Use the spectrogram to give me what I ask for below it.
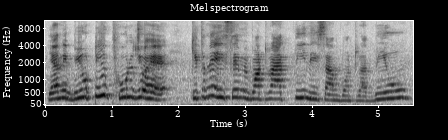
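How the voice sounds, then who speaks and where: A woman's voice: sits high, animated, moderate pace, a little mellow, lo-fi sound. A woman teaching an English grammar lesson who repeats key words and keeps asking her viewers questions. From India. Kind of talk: explaining a lesson.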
